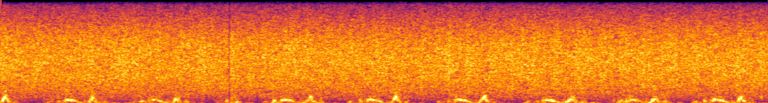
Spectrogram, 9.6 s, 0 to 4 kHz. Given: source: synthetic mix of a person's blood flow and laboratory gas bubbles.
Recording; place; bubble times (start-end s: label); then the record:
Doppler ultrasound of blood flow; precordium
9.41-9.45 s: bubbles
9.48-9.56 s: bubbles
From the record:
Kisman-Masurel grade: 121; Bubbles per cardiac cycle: 1 to 2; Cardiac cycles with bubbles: 10 to 50%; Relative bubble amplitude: barely perceptible (0.100 to 0.250); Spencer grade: 2 (many but less than half of the cardiac periods contain bubble signals, singularly or in groups); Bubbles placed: only in the low amplitude regions of the cardiac cycle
